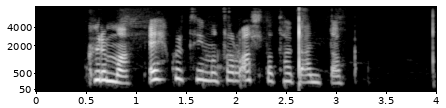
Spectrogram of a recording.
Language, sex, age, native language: Icelandic, female, 12, Icelandic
